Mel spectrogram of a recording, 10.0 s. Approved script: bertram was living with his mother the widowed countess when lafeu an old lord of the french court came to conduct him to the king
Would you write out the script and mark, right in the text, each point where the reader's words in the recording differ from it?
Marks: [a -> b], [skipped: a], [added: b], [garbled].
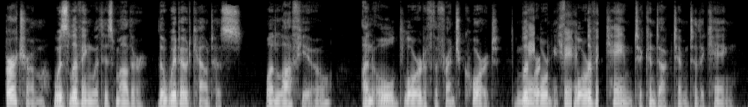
bertram was living with his mother the widowed countess when lafeu an old lord of the french court [garbled] came to conduct him to the king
